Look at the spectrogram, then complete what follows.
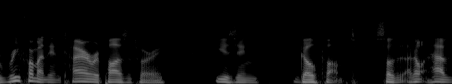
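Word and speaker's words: gofumpt: you all heard of go thumped go fmt which is the official go formatter command uh but go thumped spelled with uh f-u-m-t instead of fmt is a stricter formatter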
